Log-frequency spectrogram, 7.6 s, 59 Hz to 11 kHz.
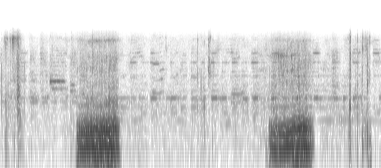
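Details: Man snoring during sleep: two loud, rough snores about four seconds apart, around 15 breaths a minute, over background music.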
